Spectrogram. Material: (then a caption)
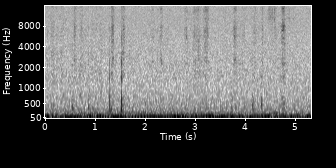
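Paper. A wooden graphite pencil makes sketching strokes on a flat sheet of drawing paper. Short, soft scratchy strokes come in quick pairs with a faint bright edge, over a steady low hum that carries most of the sound. The whole clip stays quiet.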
